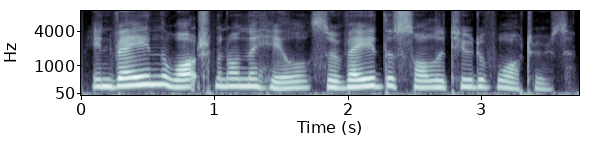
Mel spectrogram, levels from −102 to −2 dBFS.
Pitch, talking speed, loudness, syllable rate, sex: 205 Hz, 190 wpm, -17 LUFS, 5.1 syllables/s, female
